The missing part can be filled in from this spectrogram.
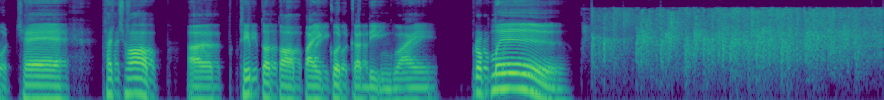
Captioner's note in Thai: ปรบมือ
